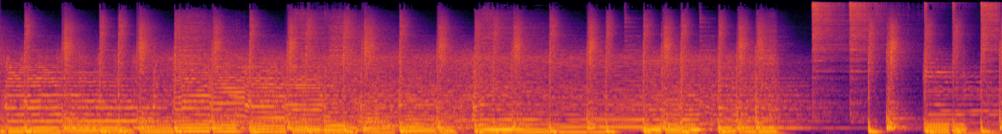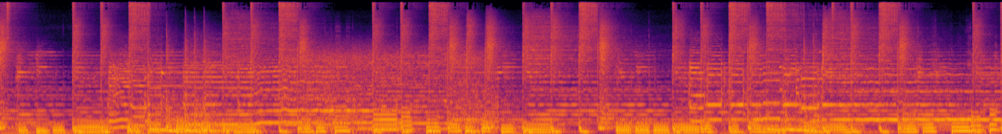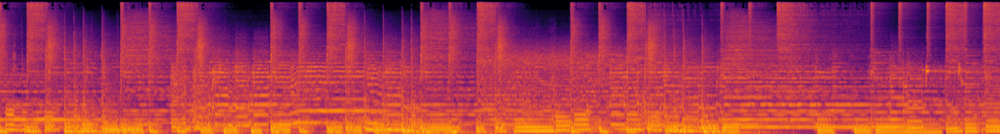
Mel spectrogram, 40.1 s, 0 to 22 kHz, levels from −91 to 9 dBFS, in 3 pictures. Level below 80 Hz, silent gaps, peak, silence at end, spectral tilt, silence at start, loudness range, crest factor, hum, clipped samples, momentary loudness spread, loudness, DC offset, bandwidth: -22 dBFS; none; 0 dBFS; 0 s; -5 dB/octave; 0 s; 2 LU; 12 dB; none; under 0.1%; 4 LU; -13 LUFS; under 0.1%; over 20 kHz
